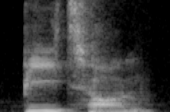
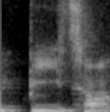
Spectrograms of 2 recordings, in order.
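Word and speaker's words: Bitton: was going to nominate i think it's pronounced beton or it's near beaton i think his name is pronounced it's spelled bitten but the commentators are pronouncing it beton i think he's like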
